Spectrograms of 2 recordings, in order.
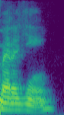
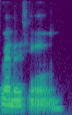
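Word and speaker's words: Medellín: My, what I'll is spell it? it for you. I don't know. Medellin. Oh, Medellin. Uh-huh. IN. Uh-huh. It's the I with the Oh, accent over it. So it's pronounced okay. Medellin or Medellin.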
